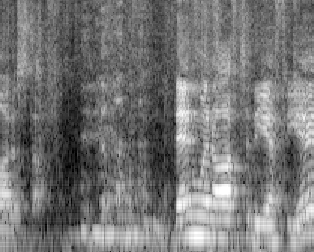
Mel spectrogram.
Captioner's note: audience laughs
